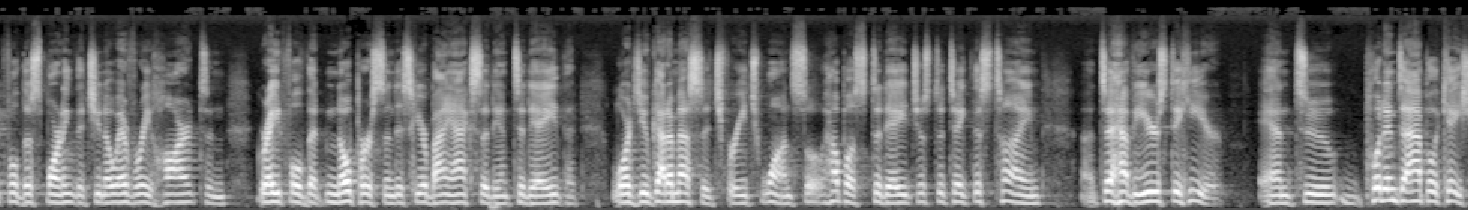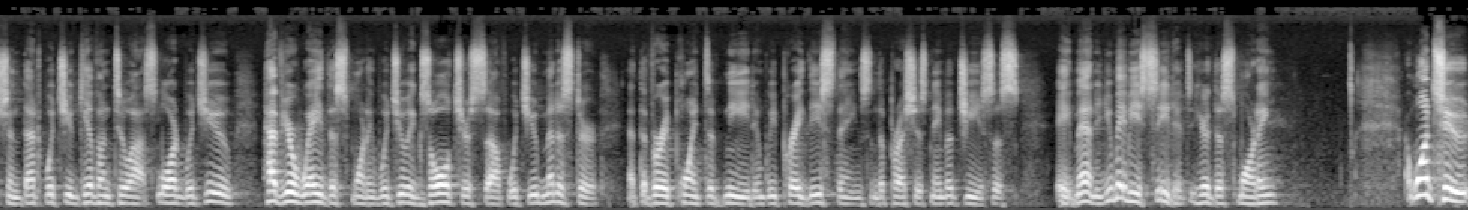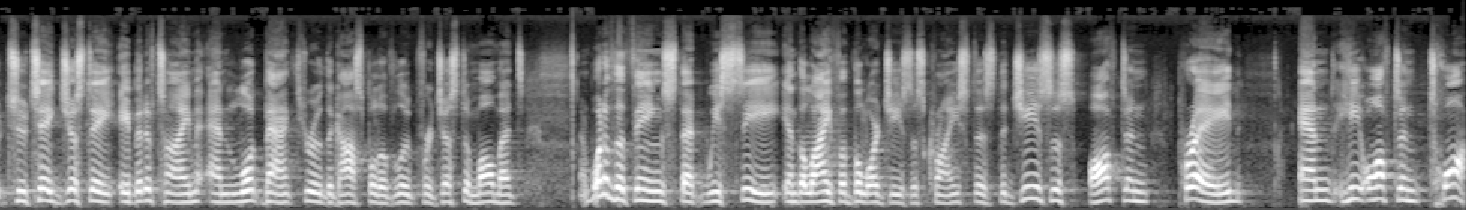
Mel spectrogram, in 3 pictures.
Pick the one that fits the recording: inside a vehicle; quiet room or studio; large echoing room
large echoing room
